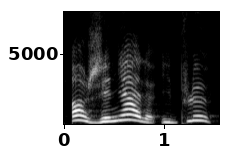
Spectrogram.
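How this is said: The voice rises at the end. It is a genuinely positive exclamation. "la ma voix monte à la fin"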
